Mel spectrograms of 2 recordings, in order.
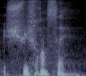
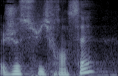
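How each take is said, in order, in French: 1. « Je suis » commence par un son 'sh'. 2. Le « je » commence par un son 'zh' voisé.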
